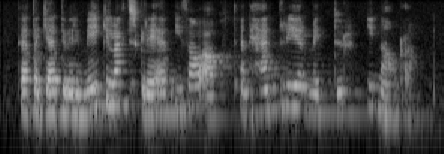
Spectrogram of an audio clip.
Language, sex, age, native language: Icelandic, female, 50-59, Icelandic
